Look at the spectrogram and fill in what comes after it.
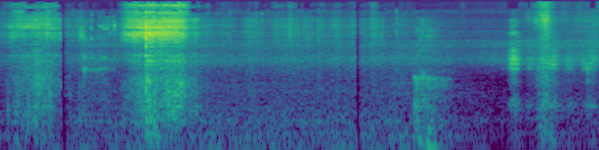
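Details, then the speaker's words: A couple of explosive sneezes, each after a sharp intake of breath, then sniffing in a small room, from a person who says they have a bad cold; sneezing. "god. Oh. I got a bad cold."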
